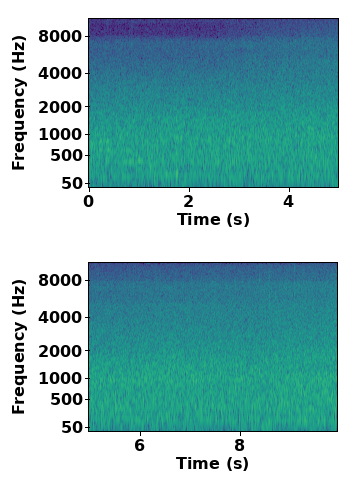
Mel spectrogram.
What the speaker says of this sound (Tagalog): Grabe, lakas ulan.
